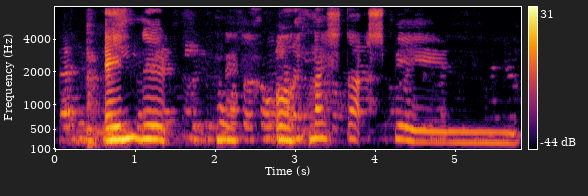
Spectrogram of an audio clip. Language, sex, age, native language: Icelandic, female, 9, Icelandic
